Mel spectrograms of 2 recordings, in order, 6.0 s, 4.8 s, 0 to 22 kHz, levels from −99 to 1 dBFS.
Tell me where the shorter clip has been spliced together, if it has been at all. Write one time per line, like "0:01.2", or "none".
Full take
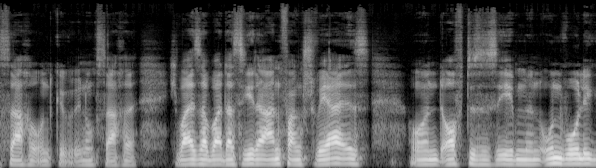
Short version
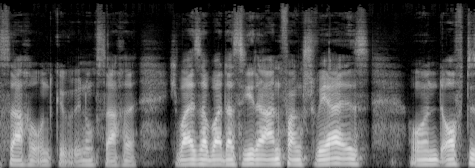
none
